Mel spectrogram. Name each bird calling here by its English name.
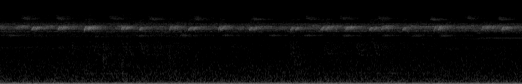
Buff-breasted Wren, Cinnamon-rumped Foliage-gleaner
